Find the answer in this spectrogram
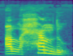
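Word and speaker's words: الحمد: লিল্লাহি রাব্বিল আলামিন অর্থাৎ হা এবং আইন এই দুইটা অক্ষর গলা চেপে শ্বাসরুদ্ধ করে উচ্চারণ করতে হয় এরপরে আবার ওই যে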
